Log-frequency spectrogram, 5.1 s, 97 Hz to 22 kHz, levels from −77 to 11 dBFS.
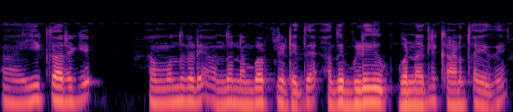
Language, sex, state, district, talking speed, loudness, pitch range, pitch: Kannada, male, Karnataka, Koppal, 140 wpm, -18 LUFS, 145-160 Hz, 155 Hz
